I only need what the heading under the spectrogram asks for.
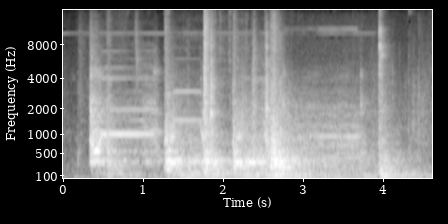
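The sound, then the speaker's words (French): A t-shirt printing machine prints a shirt with several separate bursts of mechanical whirring and clunking, each starting sharply and then tapering off, with short gaps between them and no talk. “Donc là, on va vous imprimer un t-shirt.”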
